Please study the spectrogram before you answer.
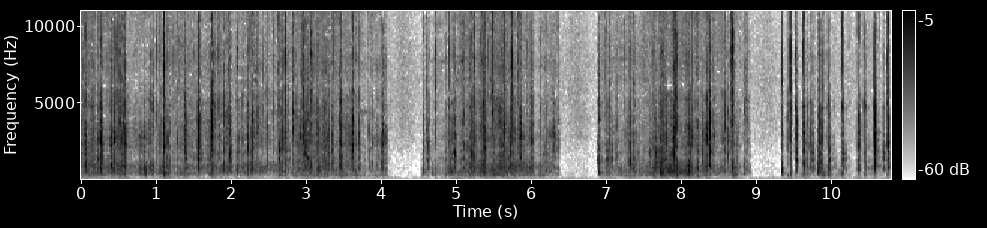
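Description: A red plastic keyboard with round, typewriter-style plastic keycaps lies on a fur rug and is typed on with fingertips and long nails. Quick, dense bursts of light clicking and tapping, with a crinkly texture, are broken by three brief pauses. The result is a steady patter of sharp, short clicks.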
